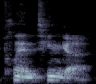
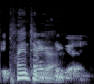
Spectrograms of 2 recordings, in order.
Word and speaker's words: Plantinga: Never ever say Plantinga. That is the worst pronunciation.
